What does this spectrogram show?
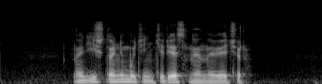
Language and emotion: Russian, neutral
